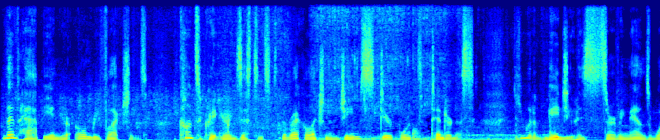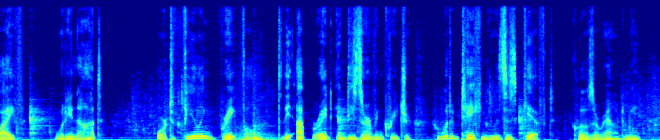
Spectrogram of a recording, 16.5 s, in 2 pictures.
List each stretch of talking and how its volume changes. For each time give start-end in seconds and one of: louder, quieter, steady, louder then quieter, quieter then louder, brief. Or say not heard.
0.0-16.3 steady.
